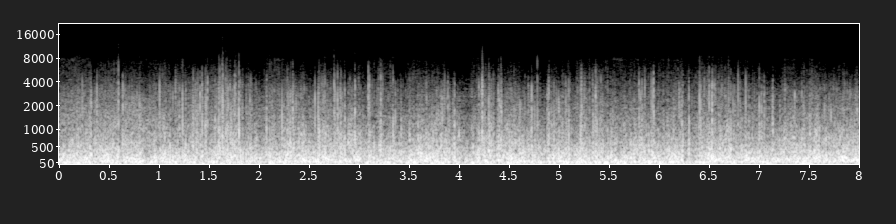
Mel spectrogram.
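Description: Steady wind and road noise of a Peugeot 206 on the move, heavy and rumbling on the small camera's microphone, with frequent light crackles.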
